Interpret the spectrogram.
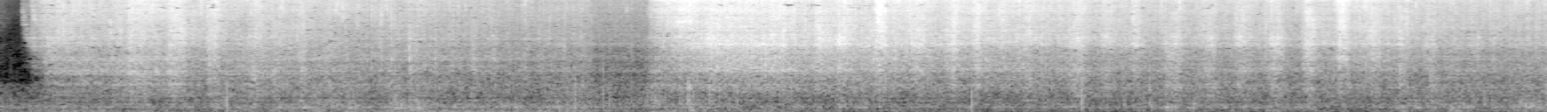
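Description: Grated potato pancake mixture sizzling as it fries in hot oil in a frying pan; the sizzling steps up louder about six and a half seconds in as a second spoonful of potato goes into the oil.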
